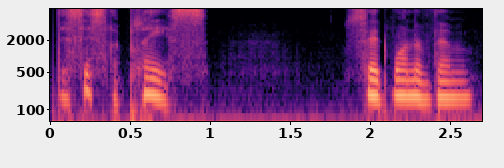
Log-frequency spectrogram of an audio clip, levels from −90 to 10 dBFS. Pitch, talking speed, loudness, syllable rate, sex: 170 Hz, 175 wpm, -19 LUFS, 5.5 syllables/s, female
